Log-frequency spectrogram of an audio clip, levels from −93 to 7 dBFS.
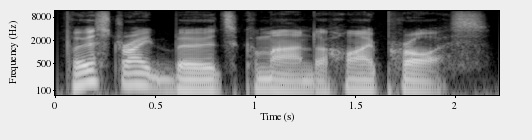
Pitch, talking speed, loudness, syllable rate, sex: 105 Hz, 190 wpm, -17 LUFS, 4.3 syllables/s, male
